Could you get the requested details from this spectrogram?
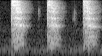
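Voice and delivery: short unvoiced T clicks; crisp T taps. Shown as a demonstration. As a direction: tap out "T" like a tooth. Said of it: "tap his tooth like this".

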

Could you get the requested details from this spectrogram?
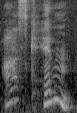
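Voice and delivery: lightly voiced shriek, pointing at Harry. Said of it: "shrieked Filch".

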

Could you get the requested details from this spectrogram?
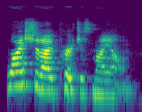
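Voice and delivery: ordinary delivery, nothing marked

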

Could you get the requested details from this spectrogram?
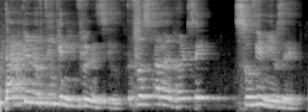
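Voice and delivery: ordinary talk, nothing marked

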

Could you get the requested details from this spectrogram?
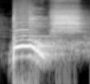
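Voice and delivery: explosive high-pitched cry; shouted invocation. Real, not acted. Preacher calling God down on the spirit, shouting. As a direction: hurl the word out high, drawn out. Crying out during deliverance.

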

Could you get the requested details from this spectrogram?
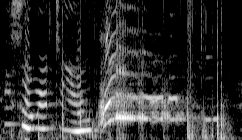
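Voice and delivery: high gushing shriek; giddy squealing. Acted. Friend tells girl he likes her, giddy squeal. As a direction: build into a fangirl scream. Friend gushes about the crush.

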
